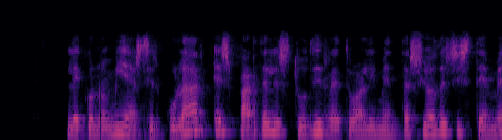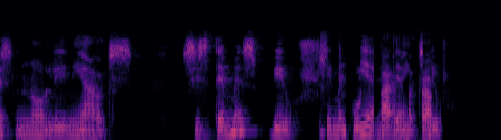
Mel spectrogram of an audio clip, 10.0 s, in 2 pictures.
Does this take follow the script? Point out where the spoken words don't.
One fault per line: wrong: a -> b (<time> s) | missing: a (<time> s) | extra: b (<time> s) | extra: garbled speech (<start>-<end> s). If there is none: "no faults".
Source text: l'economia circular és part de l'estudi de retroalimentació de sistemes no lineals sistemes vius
missing: de (3.2 s)
extra: garbled speech (8.2-9.5 s)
